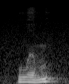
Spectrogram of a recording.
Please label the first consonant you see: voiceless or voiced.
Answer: voiced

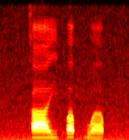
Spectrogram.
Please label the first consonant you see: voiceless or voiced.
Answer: voiceless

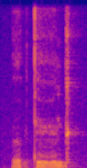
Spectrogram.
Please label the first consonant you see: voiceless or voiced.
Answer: voiced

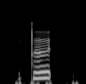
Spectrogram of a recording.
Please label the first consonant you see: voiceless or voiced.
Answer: voiceless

